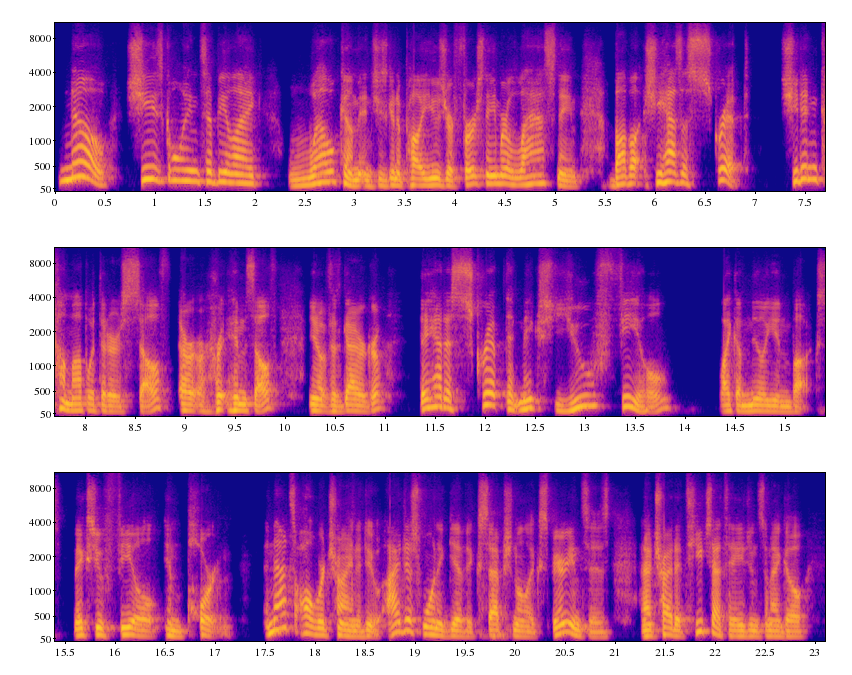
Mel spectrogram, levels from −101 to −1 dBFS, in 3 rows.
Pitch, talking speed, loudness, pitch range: 130 Hz, 220 wpm, -19 LUFS, 110-165 Hz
